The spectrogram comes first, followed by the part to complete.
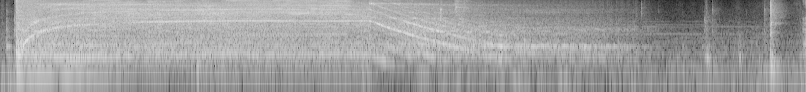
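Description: Hitachi miter saw motor whining up to speed, running steadily for about three seconds while its blade cuts through a small wood block, then winding down in falling pitch after switch-off and fading out. A small click near the end.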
